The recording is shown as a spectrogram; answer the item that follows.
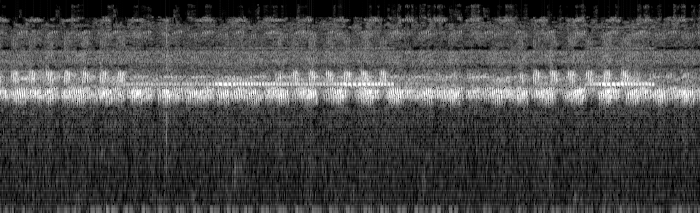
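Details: Midnight cricket chorus: dense, high, rapidly pulsed chirping from several insects overlapping, one layer steady and another beating in quick bursts, with a brief faint tick near the start of the second second.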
